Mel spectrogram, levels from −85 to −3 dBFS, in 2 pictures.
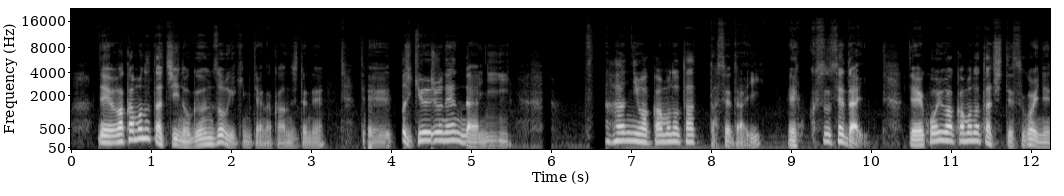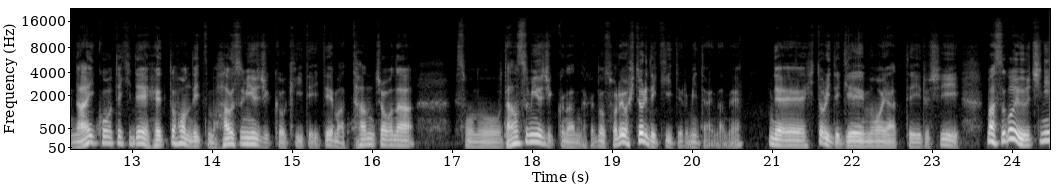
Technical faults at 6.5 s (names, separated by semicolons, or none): repeated packet loss (robotic sound)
